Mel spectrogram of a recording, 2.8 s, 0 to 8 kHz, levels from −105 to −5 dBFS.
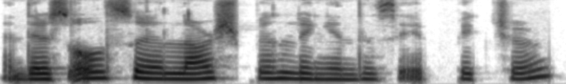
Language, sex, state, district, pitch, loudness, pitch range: English, female, Arunachal Pradesh, Lower Dibang Valley, 200 Hz, -18 LUFS, 195-220 Hz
